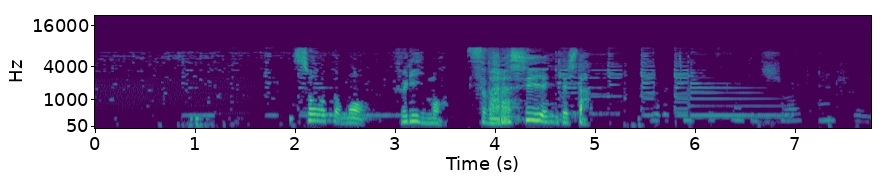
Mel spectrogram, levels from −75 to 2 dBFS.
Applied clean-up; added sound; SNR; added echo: classical method spectral subtraction.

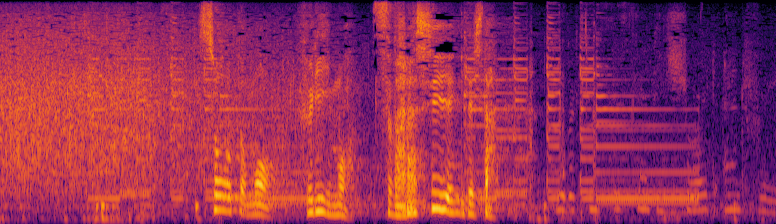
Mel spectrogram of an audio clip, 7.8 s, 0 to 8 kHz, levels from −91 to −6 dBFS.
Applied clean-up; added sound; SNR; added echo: none; Electric guitar; 10 dB; none.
